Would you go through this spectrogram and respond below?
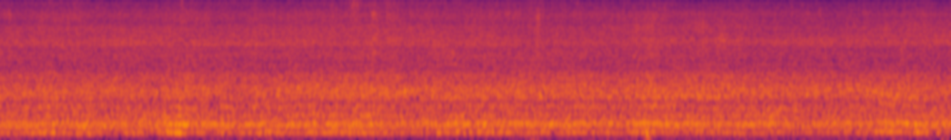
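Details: Steady mass buzzing of a honey bee swarm leaving the hive on a hot day, after a long period of rain and cold had kept the colony confined; the dense hum stays level and unbroken.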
